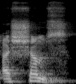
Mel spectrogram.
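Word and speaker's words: الشمس: जाए for example ये लाम लगी हुई है लेकिन साइलेंट है हम इसको पढ़ते हैं अश शम्स अर रहमान अब लाम नहीं पढ़ रहे हम इसको अस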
